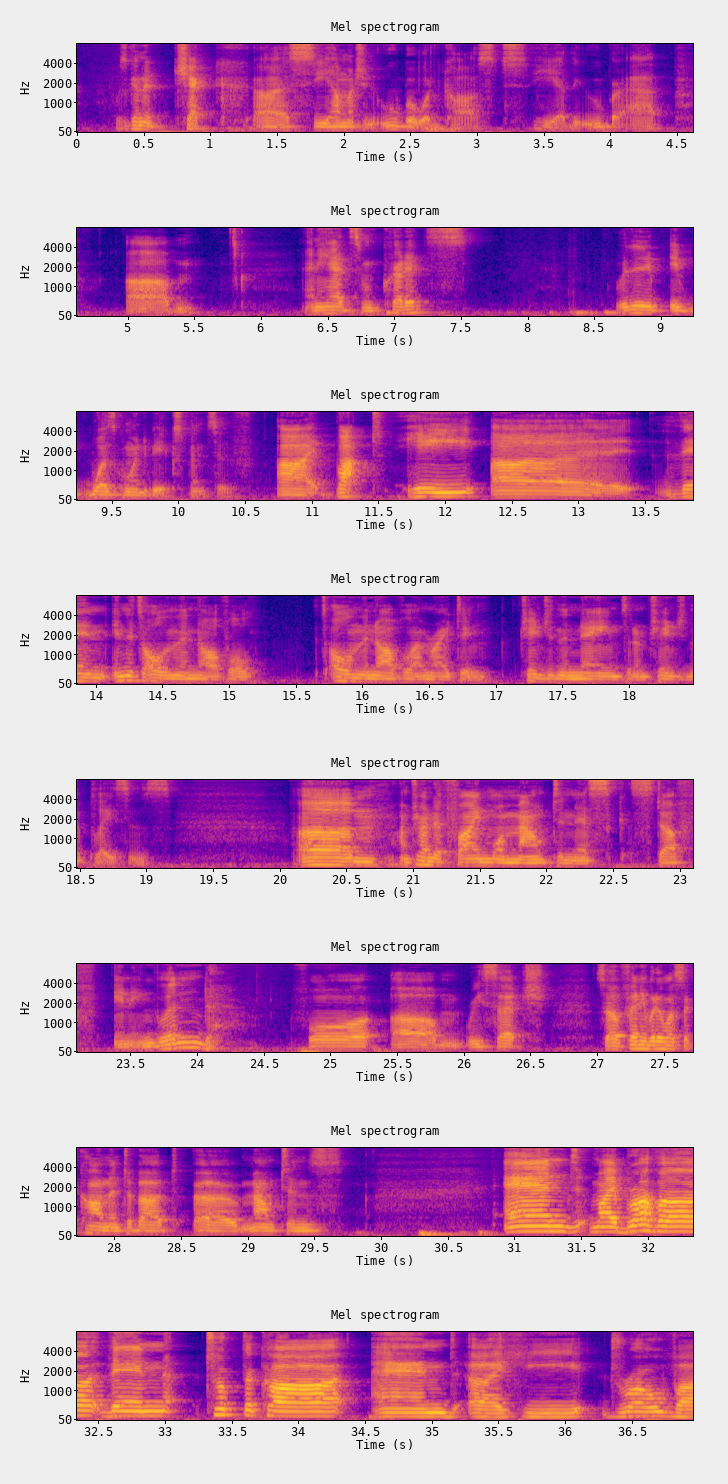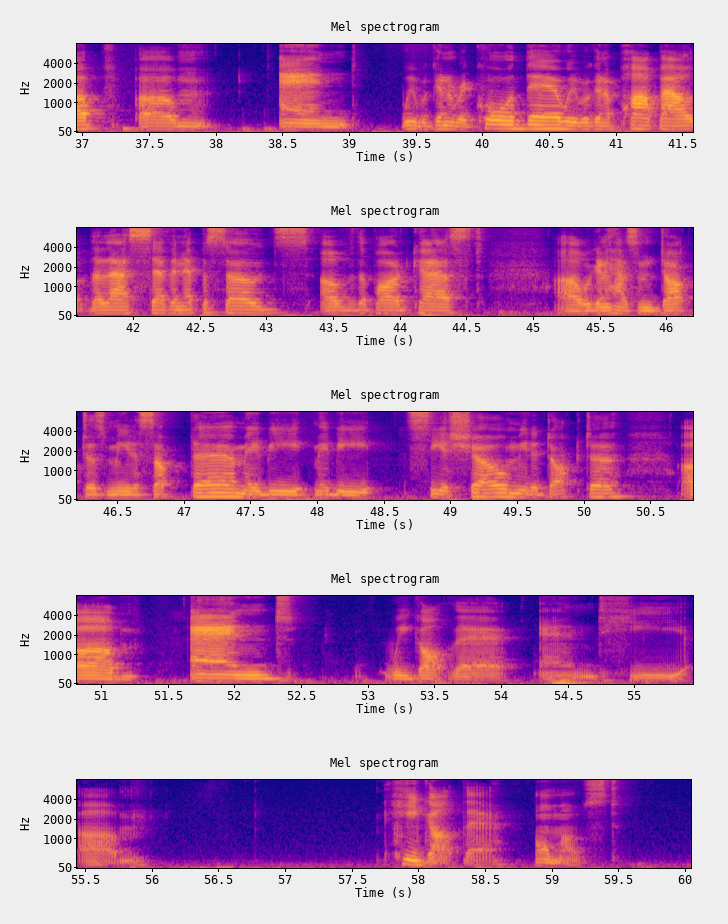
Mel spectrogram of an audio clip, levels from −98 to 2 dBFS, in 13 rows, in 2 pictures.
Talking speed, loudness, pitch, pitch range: 140 wpm, -20 LUFS, 110 Hz, 100-125 Hz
